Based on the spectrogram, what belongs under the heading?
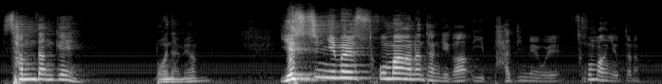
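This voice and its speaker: Junior pastor preaching, high voice, faint music behind; asks questions and answers them himself. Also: male voice, big pitch swings, normal speed. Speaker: junior pastor of a children's department. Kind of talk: sermon.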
